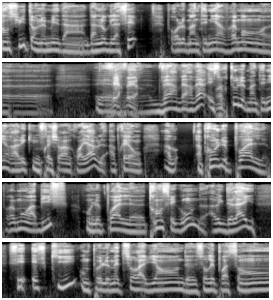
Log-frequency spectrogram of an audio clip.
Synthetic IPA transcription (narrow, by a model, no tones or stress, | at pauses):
ɑ̃sɥit̪ɔ̃ləmɛd̪ɛ̰̃d̪ɛ̃loɡlasepuʁləmɛ̃t̪əniʁvʁɛmɑ̃ø | vɛʁvɛʁvɛʁvɛʁvɛʁesyʁt̪uləmɛ̃t̪əniʁavɛkynfχɛʃœʁɛ̃kχwajablapχɛɔ̃avapχɛɔ̃ləpwalvʁɛmɑ̃abif | ɔ̃ləpwaløt̪χɑ̃t̪səɡɔ̃d̪a̰vɛk̚d̪əlaj | sɛɛskʲʰiɔ̃pøləmɛt̪χsyʁlavjɑ̃d̪syʁlepwasɔ̃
